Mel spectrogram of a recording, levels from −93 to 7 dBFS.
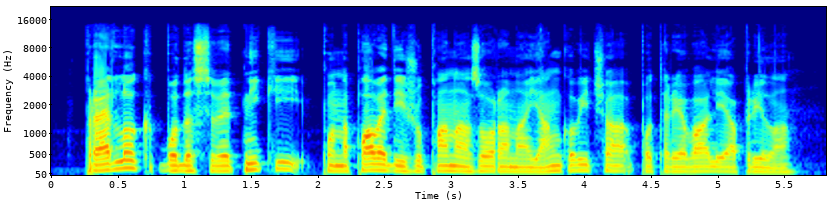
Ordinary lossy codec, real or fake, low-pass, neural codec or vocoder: none; real; 14.4 kHz; none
